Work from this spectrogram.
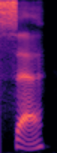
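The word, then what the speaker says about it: cê: A ton of these consonants share this really similar S sound ending. So, instead of trying to memorize them all randomly, just group them together in your mind. B becomes Be, C is Ce, D is De, P is Pe, T is Te, V is Ve, and Z is Ze.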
